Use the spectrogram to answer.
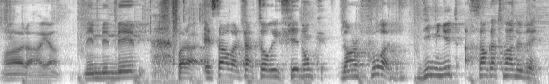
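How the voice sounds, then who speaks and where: A man with a fairly high voice for a man hosts a home cooking video. He chats and jokes his way through it, laughs often, and talks to viewers as if they were sitting in front of him. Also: lively intonation, fast, soft background music. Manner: chatty and jokey, often laughing, addresses viewers directly. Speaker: cooking channel host. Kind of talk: casual cooking vlog talk.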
